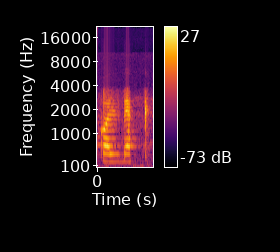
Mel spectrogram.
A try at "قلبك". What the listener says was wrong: هي كلمة قلبك ولا قلبك؟ الباء مكسورة.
